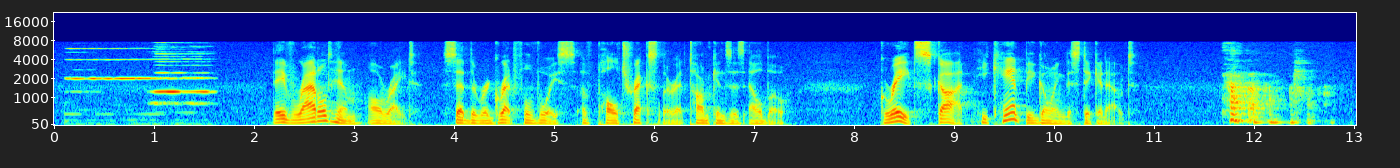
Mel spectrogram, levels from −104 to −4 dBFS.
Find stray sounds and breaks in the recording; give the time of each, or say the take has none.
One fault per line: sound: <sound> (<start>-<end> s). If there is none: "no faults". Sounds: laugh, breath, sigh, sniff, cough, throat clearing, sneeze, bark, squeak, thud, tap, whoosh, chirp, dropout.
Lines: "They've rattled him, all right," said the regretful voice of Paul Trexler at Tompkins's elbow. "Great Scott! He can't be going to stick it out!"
sound: squeak (0.1-1.6 s)
sound: laugh (11.7-12.8 s)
